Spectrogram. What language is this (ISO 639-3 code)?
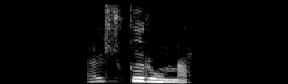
isl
